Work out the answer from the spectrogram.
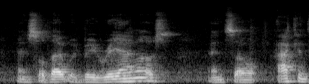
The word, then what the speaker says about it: rellenos: lady told me to pronounce it like piano, but say it with an R, and so that would be rellenos.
